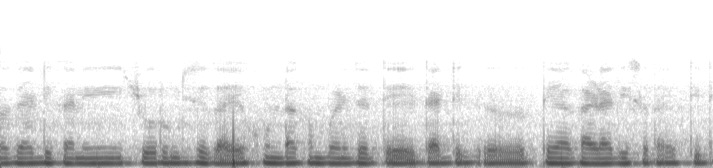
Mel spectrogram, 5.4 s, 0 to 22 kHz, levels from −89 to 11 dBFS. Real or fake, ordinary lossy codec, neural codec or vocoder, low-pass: real; MP3, 32 kbps; none; 5.4 kHz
